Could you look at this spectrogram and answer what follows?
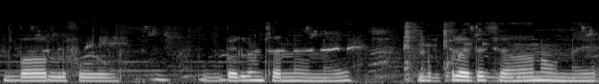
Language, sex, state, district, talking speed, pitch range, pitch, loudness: Telugu, female, Andhra Pradesh, Sri Satya Sai, 90 wpm, 165-185 Hz, 175 Hz, -17 LUFS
